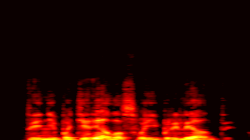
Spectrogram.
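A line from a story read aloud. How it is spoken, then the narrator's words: Calm, firm reassurance. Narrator (Russian): успокоил Уилбур спокойно и твердо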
